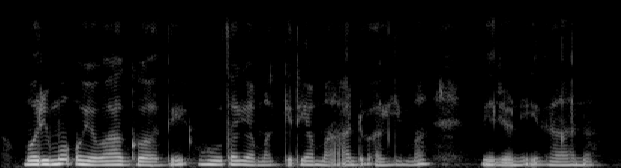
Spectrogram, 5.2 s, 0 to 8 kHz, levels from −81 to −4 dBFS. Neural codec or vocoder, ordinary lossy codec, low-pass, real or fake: vocoder, 44.1 kHz, 80 mel bands, Vocos; none; 7.2 kHz; fake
